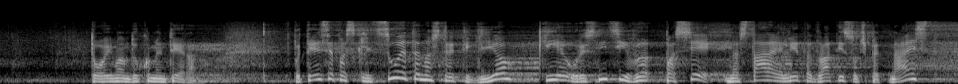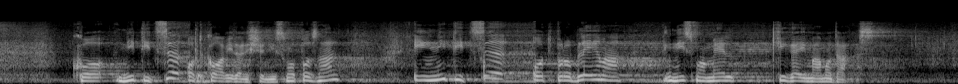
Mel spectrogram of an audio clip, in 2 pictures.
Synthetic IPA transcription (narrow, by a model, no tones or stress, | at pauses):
t̪oːimamd̪ɔkumɛ̃nt̪eːɾa̰nɔ | pɔt̪eːmsɛpasklit̪suːjɛt̪ɛnast̪ɾat̪ɛɡijɔkʰijɛwɾɛsniːt̪siʋəpasenast̪aːlajɛleːt̪ad̪ʋaːt̪isɔt͡ʃpɛt̪najst̪ | kʰɔnit̪it̪səʔɔt̪kɔʋid̪aʃɛniːsmɔpɔznal | inːit̪it̪səɔt̪pɾɔbleːmanismɔmeːlkʰiɡaimaːmɔd̪a̰ːnɛ̰s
